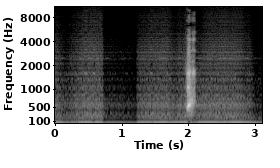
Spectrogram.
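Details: Simulated hiccup: an AI-generated imitation of a female character hiccuping while live-streaming, one abrupt hiccup over a steady low background hum.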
